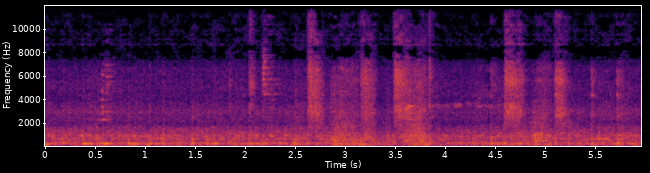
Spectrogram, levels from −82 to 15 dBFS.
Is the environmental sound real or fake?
fake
